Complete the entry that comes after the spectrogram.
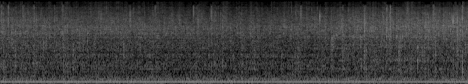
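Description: Salmon fries in a pan with a steady, dense sizzle and crackle, an even hiss continuing without pause under a faint low hum, and nobody speaking.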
